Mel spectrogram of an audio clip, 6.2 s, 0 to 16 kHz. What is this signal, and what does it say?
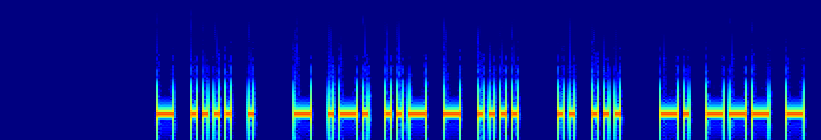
Morse code, heard as a keyed tone, about 28 wpm, 700 Hz. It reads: THE TRUTH IS NOT
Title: Sentences from Top 1500 Words 28wpm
